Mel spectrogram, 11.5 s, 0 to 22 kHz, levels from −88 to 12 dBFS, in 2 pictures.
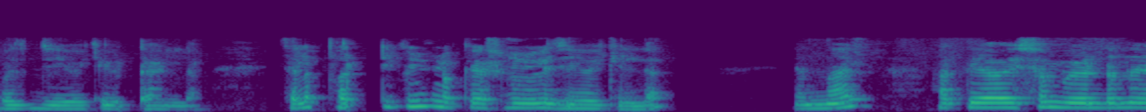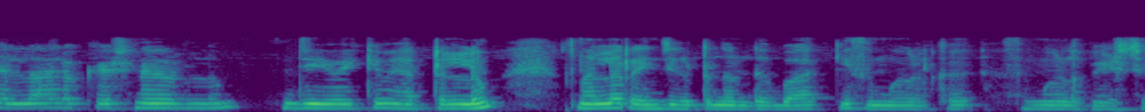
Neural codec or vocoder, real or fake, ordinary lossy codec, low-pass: none; real; none; 5.4 kHz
